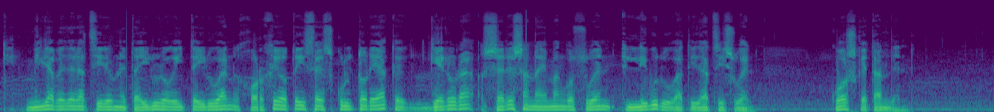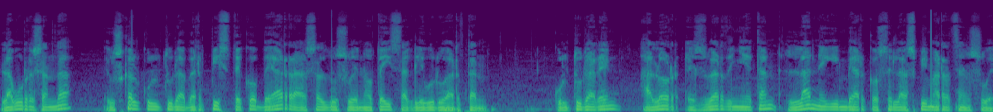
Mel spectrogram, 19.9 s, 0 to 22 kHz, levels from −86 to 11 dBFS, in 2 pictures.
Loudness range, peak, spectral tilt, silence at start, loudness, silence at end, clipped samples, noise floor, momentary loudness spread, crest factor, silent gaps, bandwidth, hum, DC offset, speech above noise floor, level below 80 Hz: 3 LU; -6 dBFS; -8 dB/octave; 0.1 s; -19 LUFS; 0 s; under 0.1%; -45 dBFS; 5 LU; 14 dB; none; 13 kHz; none; under 0.1%; 27 dB; -30 dBFS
